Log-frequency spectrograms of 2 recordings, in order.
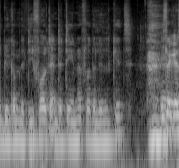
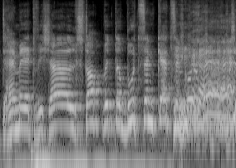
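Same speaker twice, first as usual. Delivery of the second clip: nagging parent; 8 semitones higher, 3 dB louder, slower than usual. Retold or imitated. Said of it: "your parents are just like".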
